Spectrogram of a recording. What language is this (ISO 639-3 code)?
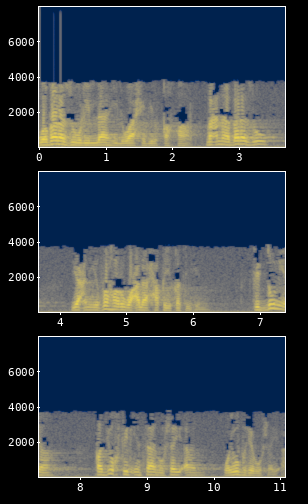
ara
